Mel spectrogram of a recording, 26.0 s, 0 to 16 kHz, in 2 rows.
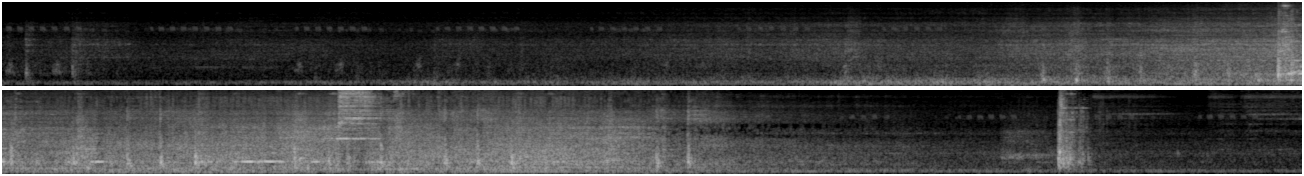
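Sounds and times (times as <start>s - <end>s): diesel railcar engine droning: 5.2s - 26.0s
train wheels clicking over rail joints: 8.3s - 22.1s, 23.0s - 25.7s
high wheel squeals: 11.0s - 20.2s, 23.0s - 26.0s.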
